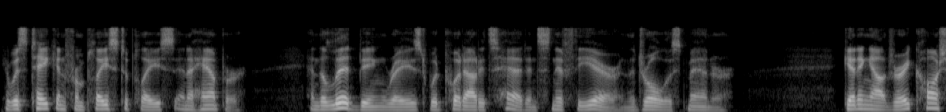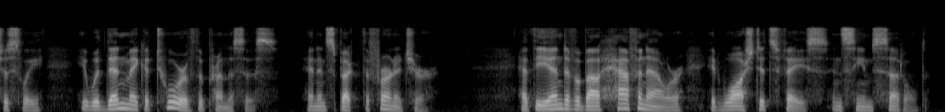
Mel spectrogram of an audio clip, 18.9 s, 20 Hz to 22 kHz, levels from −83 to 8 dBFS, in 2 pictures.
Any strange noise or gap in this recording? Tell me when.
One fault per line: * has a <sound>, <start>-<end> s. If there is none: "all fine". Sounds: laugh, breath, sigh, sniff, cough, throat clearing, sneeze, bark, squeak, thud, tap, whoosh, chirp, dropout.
all fine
